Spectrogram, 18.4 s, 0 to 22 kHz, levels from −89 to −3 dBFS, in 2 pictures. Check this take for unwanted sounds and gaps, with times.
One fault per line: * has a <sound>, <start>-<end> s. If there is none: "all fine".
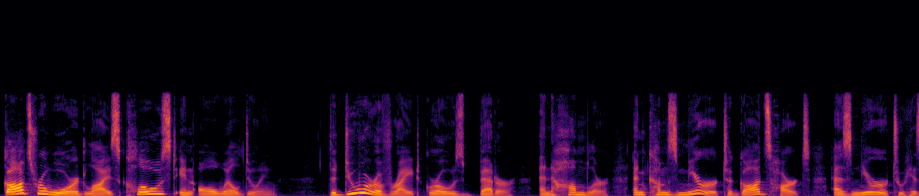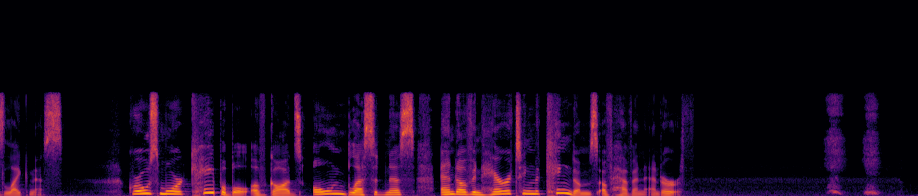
* has a sniff, 17.4-18.0 s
